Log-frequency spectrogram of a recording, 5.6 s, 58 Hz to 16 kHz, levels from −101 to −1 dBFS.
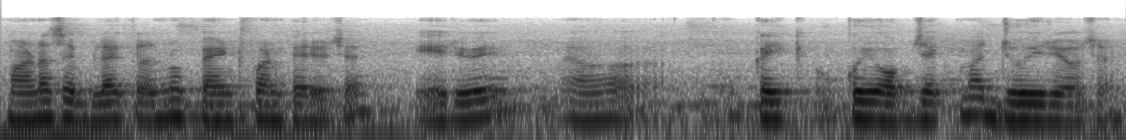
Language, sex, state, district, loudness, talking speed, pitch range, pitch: Gujarati, male, Gujarat, Gandhinagar, -16 LUFS, 210 wpm, 125-135 Hz, 130 Hz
